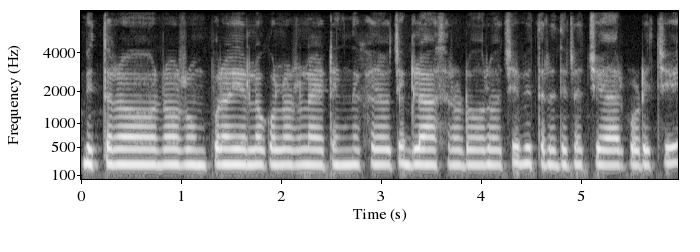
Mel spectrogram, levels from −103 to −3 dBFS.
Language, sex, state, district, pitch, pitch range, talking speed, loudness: Odia, female, Odisha, Khordha, 230 Hz, 225-230 Hz, 160 wpm, -15 LUFS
